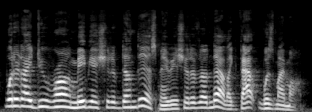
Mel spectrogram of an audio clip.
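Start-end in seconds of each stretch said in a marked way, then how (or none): 0.0-3.4 higher fretting mom voice; worried mother. Retold or imitated. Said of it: "to which they're like".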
